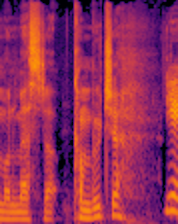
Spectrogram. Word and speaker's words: kombucha: And so part of what I think, now I'm going to mess it up, kombucha. Yeah, kombucha.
